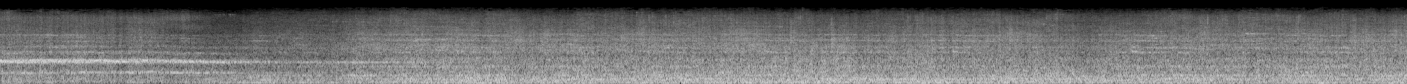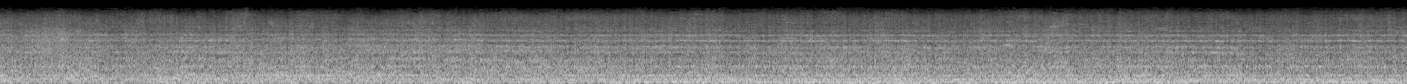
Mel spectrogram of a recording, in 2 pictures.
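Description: A long freight train of container wagons rolling past close by: steady wheel-on-rail rumble with clickety-clack over the rail joints and thin, steady squealing from the wheels. In the first few seconds the tone of the trailing diesel locomotives fades away as they pass.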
